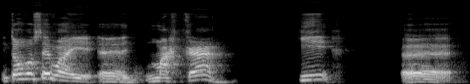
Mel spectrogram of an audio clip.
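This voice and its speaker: This lecturer's voice sits on the high side and is fairly bright, with big pitch swings, and he talks extremely slowly. Teaching a university class by video call, he quizzes students by name and patiently repeats questions.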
